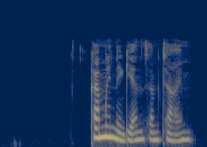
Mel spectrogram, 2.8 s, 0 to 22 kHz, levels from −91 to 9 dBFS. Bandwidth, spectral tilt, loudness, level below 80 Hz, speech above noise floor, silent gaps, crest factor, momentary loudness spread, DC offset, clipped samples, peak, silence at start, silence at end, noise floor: 7.2 kHz; -5.5 dB/octave; -26 LUFS; -68 dBFS; 61 dB; none; 14 dB; 11 LU; under 0.1%; under 0.1%; -12 dBFS; 1.2 s; 0.2 s; -86 dBFS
